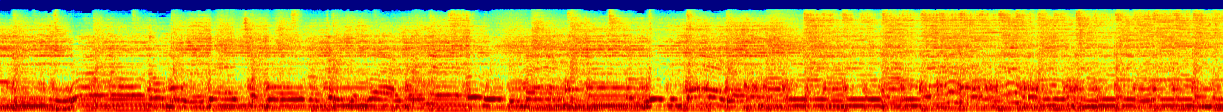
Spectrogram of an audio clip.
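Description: Live blues-rock power trio playing: electric guitar with bending notes over bass guitar and drum kit.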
